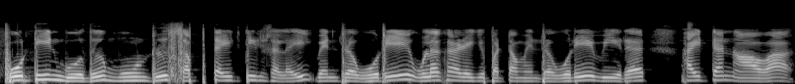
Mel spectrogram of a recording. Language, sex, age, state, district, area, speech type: Tamil, female, 60+, Tamil Nadu, Tiruvarur, rural, read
